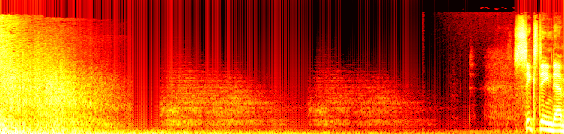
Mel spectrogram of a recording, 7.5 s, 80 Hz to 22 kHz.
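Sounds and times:
shotgun blast: 0:00.0 - 0:02.8.

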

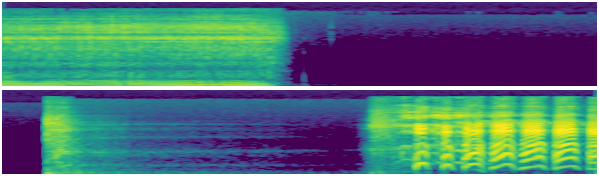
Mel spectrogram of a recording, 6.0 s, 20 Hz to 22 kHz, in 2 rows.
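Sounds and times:
voice imitating a father's loud rough snore: 0:00.0 - 0:01.5
laughter: 0:04.8 - 0:05.9.

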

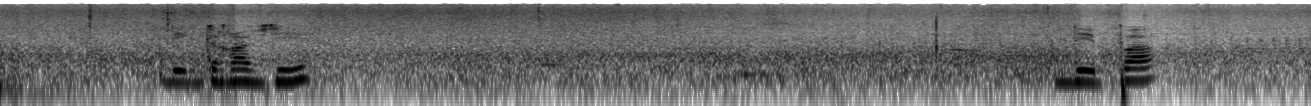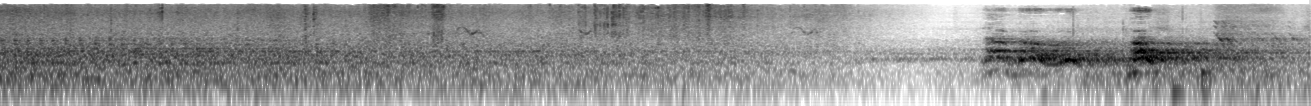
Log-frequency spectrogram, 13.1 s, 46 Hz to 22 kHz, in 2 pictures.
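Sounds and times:
steady buzzing outdoor ambience: 0:00.0 - 0:13.1
speech: 0:00.8 - 0:01.8, 0:05.4 - 0:05.9
dog barking: 0:11.0 - 0:13.0.

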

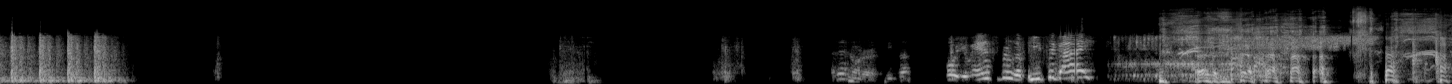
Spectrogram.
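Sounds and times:
firm knocking on a door: 0:00.0 - 0:01.3
speech: 0:08.4 - 0:14.5
laughter: 0:11.5 - 0:14.5.

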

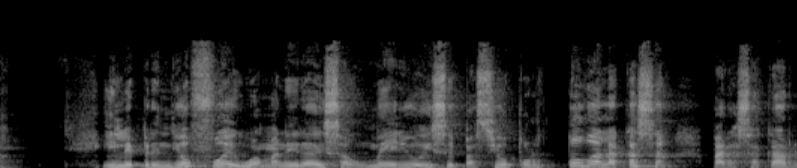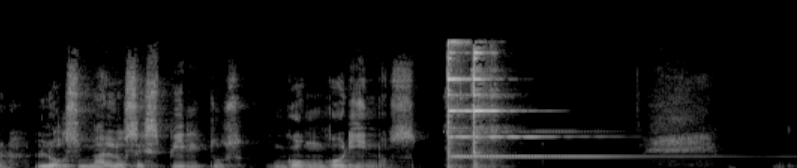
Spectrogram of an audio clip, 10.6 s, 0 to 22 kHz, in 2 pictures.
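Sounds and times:
speech: 0:00.6 - 0:08.2
bright metallic bell ringing: 0:08.3 - 0:09.8.

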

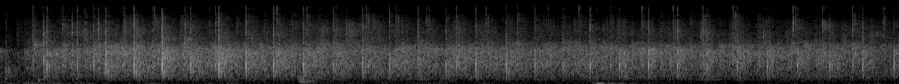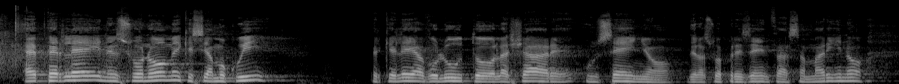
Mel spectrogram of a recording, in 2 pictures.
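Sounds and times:
large crowd applauding in a reverberant concert hall: 0:00.0 - 0:10.0
speech: 0:09.2 - 0:11.8, 0:12.7 - 0:17.9.

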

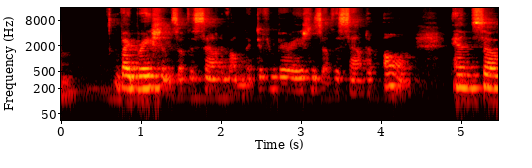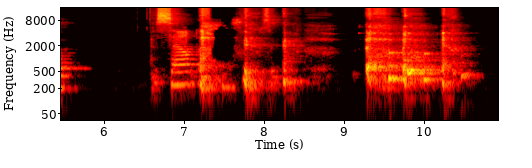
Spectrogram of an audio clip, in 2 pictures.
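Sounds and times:
speech: 0:00.7 - 0:05.7, 0:06.6 - 0:08.6, 0:09.2 - 0:10.0
person coughing from spice caught in the throat: 0:09.3 - 0:10.8.

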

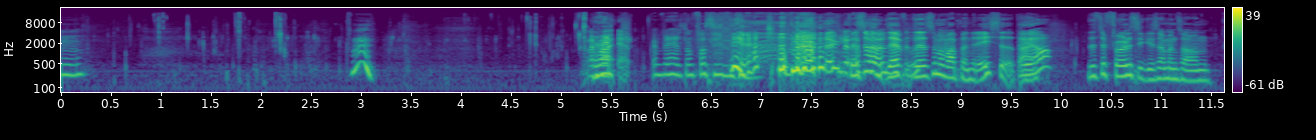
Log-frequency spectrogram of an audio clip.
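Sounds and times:
speech: 0:00.0 - 0:00.4, 0:05.3 - 0:11.6
wet chewing of soft mochi ice cream: 0:00.4 - 0:05.9
laughter: 0:06.5 - 0:08.5.

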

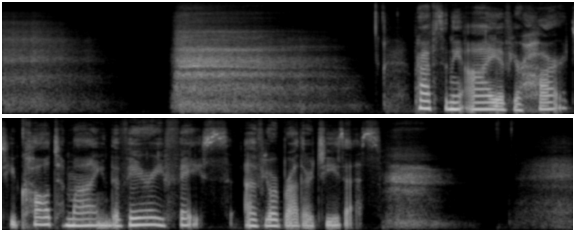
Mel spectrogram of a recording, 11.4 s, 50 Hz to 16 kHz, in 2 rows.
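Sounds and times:
slow inhale during contemplative prayer: 0:01.7 - 0:04.1, 0:09.6 - 0:10.2, 0:10.9 - 0:11.4
speech: 0:04.2 - 0:09.8.

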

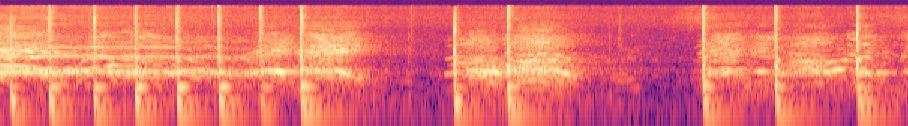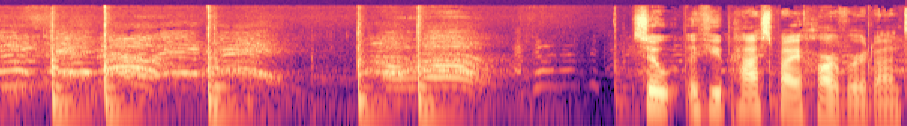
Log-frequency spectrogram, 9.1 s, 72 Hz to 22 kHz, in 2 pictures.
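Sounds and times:
crowd of protesters chanting in unison: 0:00.1 - 0:07.2
speech: 0:07.8 - 0:09.0.

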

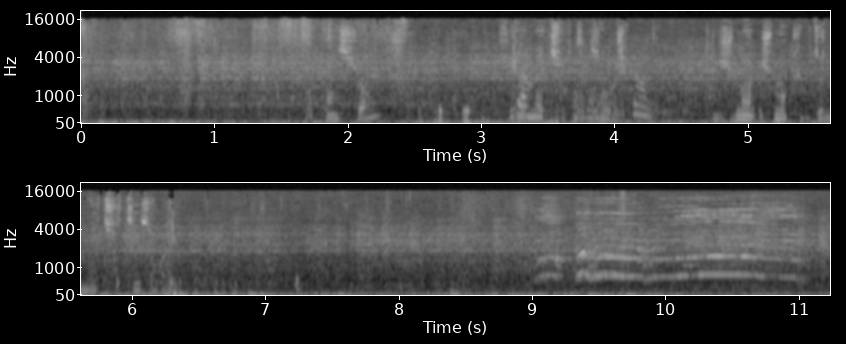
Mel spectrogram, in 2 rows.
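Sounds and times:
low rumble of noise: 0:00.0 - 0:11.2
speech: 0:01.8 - 0:06.6
rooster crowing on a farm among vineyards in France: 0:09.0 - 0:11.2.

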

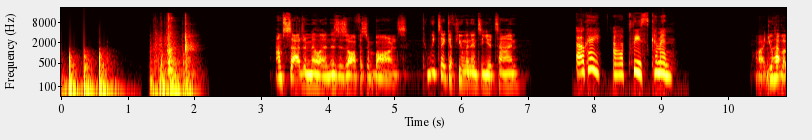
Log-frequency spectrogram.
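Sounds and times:
police sergeant knocking on an apartment's wooden door: 0:00.0 - 0:02.2
speech: 0:03.2 - 0:07.0, 0:07.7 - 0:09.2, 0:10.4 - 0:10.8.

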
